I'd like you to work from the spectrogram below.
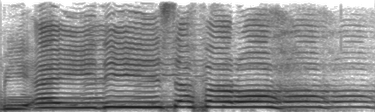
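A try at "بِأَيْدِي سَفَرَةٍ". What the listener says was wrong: आखिर में हा को थोड़ा वाज़ेह करें। बिअयदी सफरह।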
